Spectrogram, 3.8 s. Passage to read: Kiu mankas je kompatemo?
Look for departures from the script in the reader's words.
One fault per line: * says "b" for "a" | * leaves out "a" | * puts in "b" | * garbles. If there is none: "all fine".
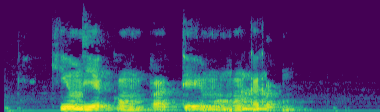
* leaves out "mankas"
* garbles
